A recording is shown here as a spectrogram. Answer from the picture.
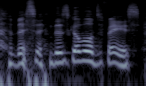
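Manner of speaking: can't help laughing at the picture. Real, not acted. GM laughing while describing the kobold art.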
